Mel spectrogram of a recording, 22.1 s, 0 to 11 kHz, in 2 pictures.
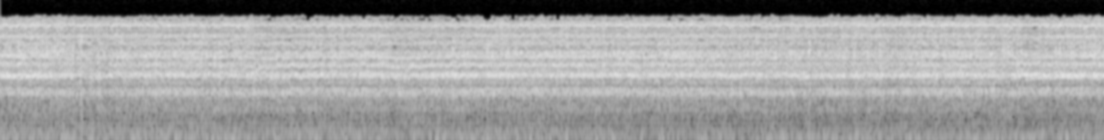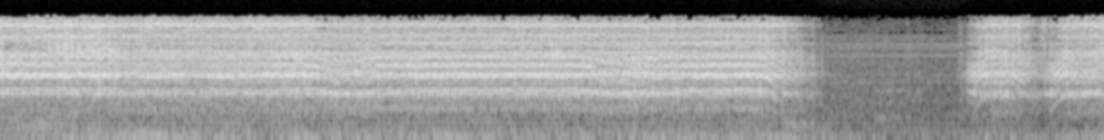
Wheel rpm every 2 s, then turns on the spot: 160, 160, 160, 160, 160, 160, 160, 160, 160, 80, 40.
none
